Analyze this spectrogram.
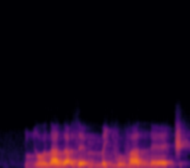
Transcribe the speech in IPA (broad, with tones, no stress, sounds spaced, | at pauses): ʎ oː˧ l a˧ l a̰˩˥ z ɛ̰˥ mː ɛ˧ ʎ v o̰˩ v a˩˥ r ɛː˩ t͡ʃ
